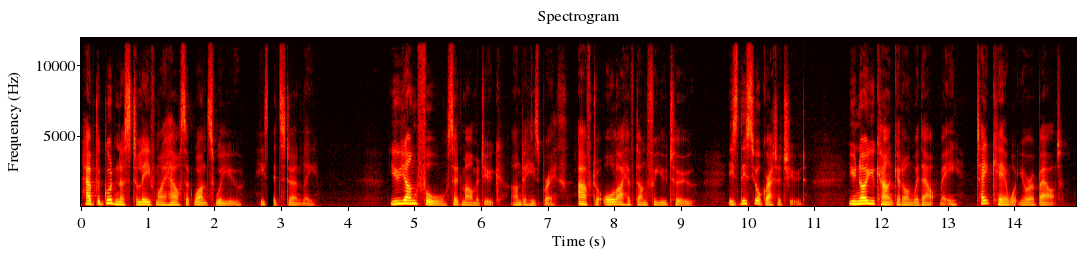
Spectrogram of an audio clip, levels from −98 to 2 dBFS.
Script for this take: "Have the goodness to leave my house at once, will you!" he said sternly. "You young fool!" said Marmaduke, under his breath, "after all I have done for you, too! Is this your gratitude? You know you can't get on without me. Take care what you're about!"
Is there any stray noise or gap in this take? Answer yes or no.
yes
